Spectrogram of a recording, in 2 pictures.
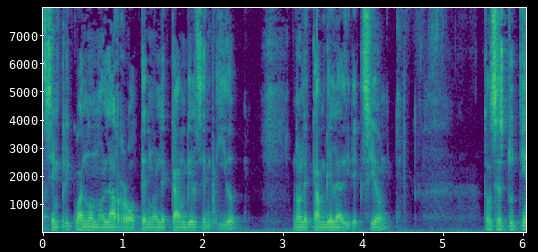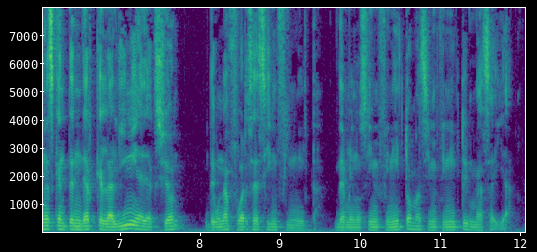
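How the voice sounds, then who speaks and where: A man with a Mexican accent teaching an engineering lesson over slides, often pausing with "¿sí?" to check understanding. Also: fairly low pitch, warm tone. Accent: Mexican Spanish. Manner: repetitive, asks "¿sí?" to check understanding. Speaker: engineering instructor.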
